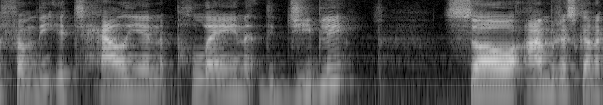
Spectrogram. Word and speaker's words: Ghibli: studio ghibli films uh and yes it is pronounced ghibli at least that's how i'm gonna i know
